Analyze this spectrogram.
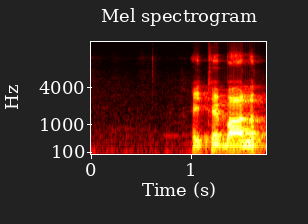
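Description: A man speaks calmly and clearly, close to a microphone, in short spaced phrases.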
